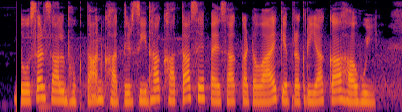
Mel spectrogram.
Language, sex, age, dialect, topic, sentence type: Maithili, female, 41-45, Angika, banking, question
